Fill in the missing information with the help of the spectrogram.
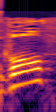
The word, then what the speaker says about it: Bull: My name is William Bull. Last name is spelled B-U-L-L.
